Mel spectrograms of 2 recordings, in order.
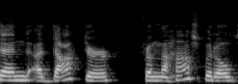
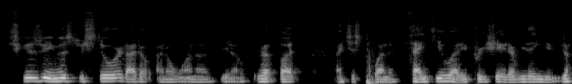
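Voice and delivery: put-on very quiet voice, lower and quieter; 6 semitones lower, 5 dB quieter than usual. Retelling quietly thanking a Hollywood star at a crosswalk: retelling speaking very quietly. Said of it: "so I just say very quiet".

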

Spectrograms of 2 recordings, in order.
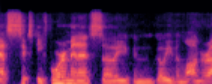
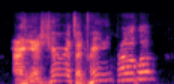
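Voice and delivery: very high, swooping, whiniest possible voice; 14 semitones higher than usual. Retelling advice from a podium speech, acting out how not to ask, mock-whiny voice. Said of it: "in your whiniest voice".

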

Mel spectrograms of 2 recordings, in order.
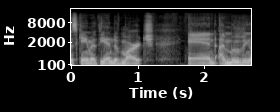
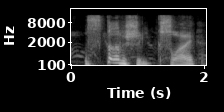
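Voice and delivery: put-on animated character voice, pitch swooping up and down; 4 semitones higher, 4 dB quieter than usual. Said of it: "I was doing the Bentley voice".

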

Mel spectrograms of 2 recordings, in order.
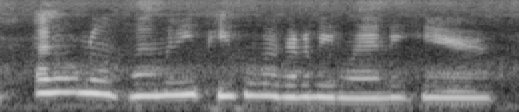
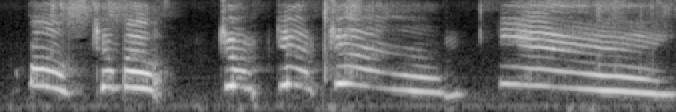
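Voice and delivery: put-on pitched-up nine-year-old kid voice; 8 semitones higher than usual. Playing a game and keeping up a put-on nine-year-old kid voice. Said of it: "I'm not making fun of little kids at all".

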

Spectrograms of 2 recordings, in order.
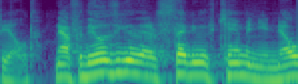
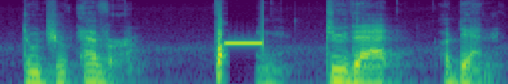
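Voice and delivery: very low, loud, deep monstrous voice; 8 semitones lower, 6 dB louder than usual. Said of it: "In this low, monstrous [name] voice".

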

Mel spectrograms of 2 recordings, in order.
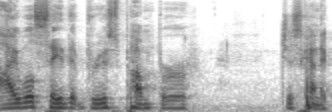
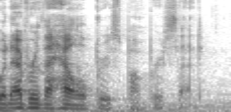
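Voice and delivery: plain

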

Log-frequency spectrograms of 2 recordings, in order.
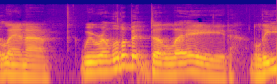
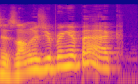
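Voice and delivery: acted-out, light half-joking teasing, pitched up; 7 semitones higher than usual. Speaker retells lending a phone charger cord, retelling a half-joking remark. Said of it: "half jokingly says".

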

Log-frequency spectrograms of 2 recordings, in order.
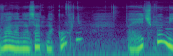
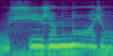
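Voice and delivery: hushed whisper, much slower; 3 semitones higher than usual. A puppy leads his siblings upstairs after a burglar, whispering. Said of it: "прошепотів Печ".

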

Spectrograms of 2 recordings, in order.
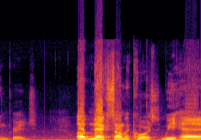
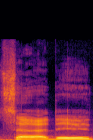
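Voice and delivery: put-on surfer dude voice. Commentating as the next contestant, Surfer Sam, comes up: surfer impression. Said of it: "I just wanted to do my best surfer impression".

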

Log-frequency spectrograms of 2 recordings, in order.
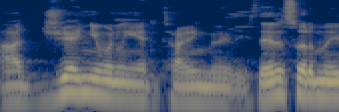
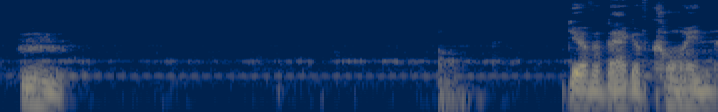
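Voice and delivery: deep, hushed, soft swooping voice; 5 semitones lower, 9 dB quieter than usual. Show listeners your take on Geralt's dialogue from The Witcher, in a Geralt impression. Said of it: "This is my impression of Geralt".

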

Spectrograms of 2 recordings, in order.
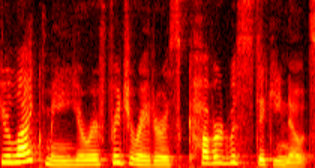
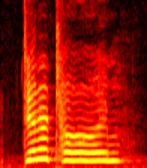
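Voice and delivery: acted, shrill, very high-pitched holler; 10 semitones higher, 4 dB louder than usual. A mother recalls calling the kids to dinner from the kitchen, retelling an old yell. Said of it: "I used to yell from the kitchen".

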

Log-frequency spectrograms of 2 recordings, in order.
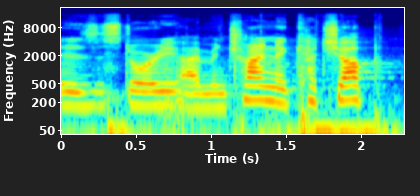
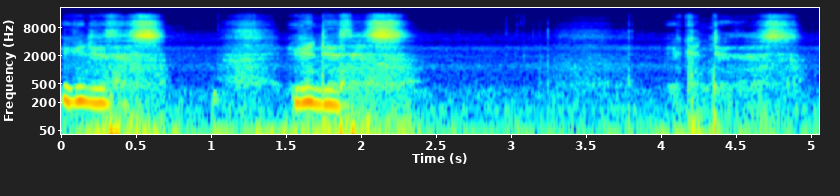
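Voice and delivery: hushed, breathy whisper under the breath; 11 dB quieter than usual. Playing a game near an Enderman, pepping yourself up, whispering. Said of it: "Why am I whispering like that?".

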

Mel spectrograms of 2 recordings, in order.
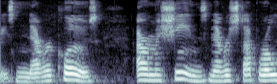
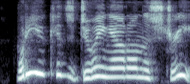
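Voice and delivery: very high-pitched, insistent, demanding tone; 9 semitones higher than usual. A boy on his machine stops and questions kids out on the street, demanding. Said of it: "He demanded".

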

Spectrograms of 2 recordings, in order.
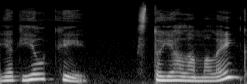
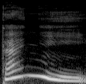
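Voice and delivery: words carried on a laugh; 4 semitones higher than usual. A jaguar answers an eager question about talking to strangers, laughing. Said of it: "засміялася Колючка".

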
